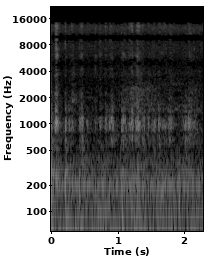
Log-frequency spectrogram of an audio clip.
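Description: Felt-tip pen writing on paper: a faint run of short scratchy strokes as a word is written, with a light tap as the tip touches down at the start.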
